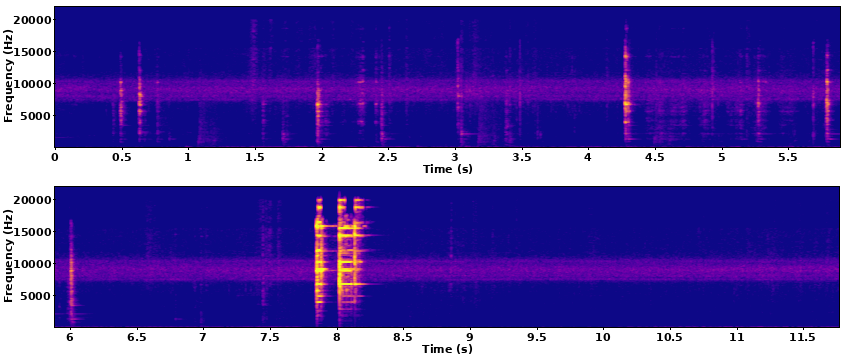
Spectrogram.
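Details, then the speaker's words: Brake caliper removed and hung, with the guide pins shaken by hand: irregular light metallic clinks and ticks from a loose pin. The temporary fix is wrapping the pin in teflon tape and greasing it. "Alog-alogin ang mga pins, dapat itong ayusin kung may tunog."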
